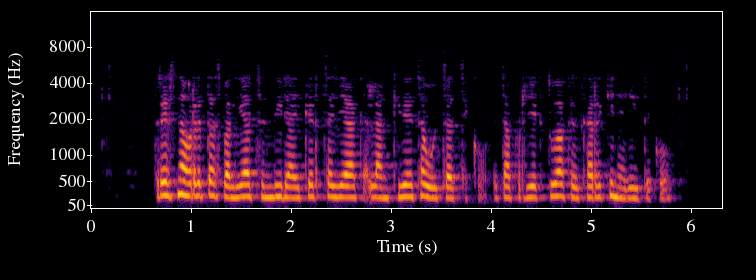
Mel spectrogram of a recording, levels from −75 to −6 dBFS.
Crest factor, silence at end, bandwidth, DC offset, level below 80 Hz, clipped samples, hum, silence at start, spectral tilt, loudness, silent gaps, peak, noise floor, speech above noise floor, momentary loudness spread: 16 dB; 0.5 s; 6 kHz; under 0.1%; -74 dBFS; under 0.1%; none; 0.65 s; -9 dB/octave; -23 LUFS; none; -6 dBFS; -63 dBFS; 40 dB; 12 LU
